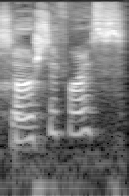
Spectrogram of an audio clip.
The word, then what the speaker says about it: cruciferous: avoiding you know like high fiber vegetables or cruciferous plants like broccoli and cruciferous cruciferous yeah cruciferous cruciferous like cix you're making that word like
